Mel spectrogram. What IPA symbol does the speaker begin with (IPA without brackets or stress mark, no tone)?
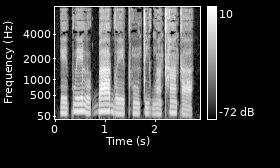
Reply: e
